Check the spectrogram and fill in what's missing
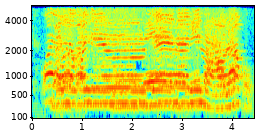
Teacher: قاف ساكنة مقلقلة عند الوقف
